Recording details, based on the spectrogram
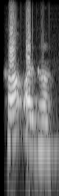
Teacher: अ प्राण होते हैं महाप्राण इन वण के उचार से मुख से आपेक्षित अधिक वायु निर्गमन होती है और विस्फोट अधिक स्पष्ट होता है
